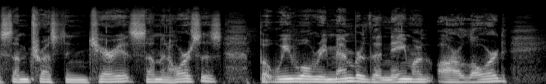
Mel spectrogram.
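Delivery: plain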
